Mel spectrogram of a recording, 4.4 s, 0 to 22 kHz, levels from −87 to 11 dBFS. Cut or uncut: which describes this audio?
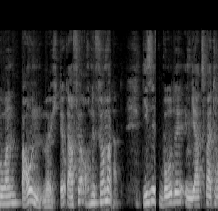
cut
